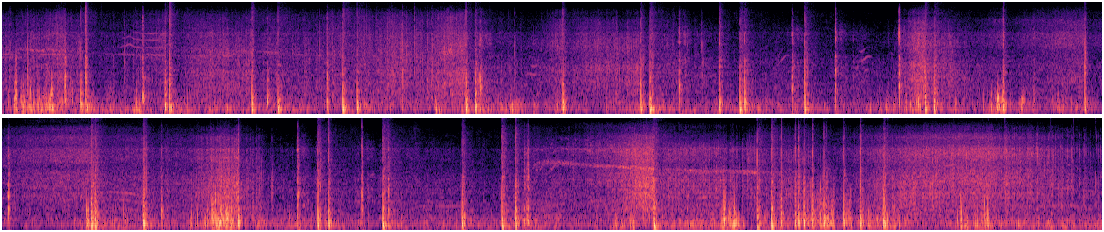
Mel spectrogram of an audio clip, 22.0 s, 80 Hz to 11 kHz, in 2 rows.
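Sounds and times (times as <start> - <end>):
fireworks bangs: 0.0 - 22.0
fireworks crackling: 0.0 - 22.0
firework whistle falling: 16.1 - 22.0.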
